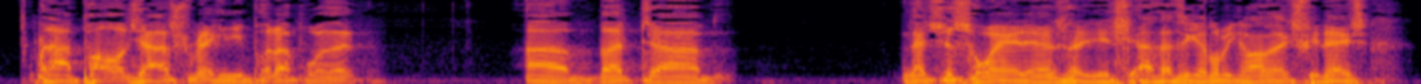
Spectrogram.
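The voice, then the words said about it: Hoarse, raspy voice. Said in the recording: “As you can hear, my laryngitis is still here. I've never had laryngitis as bad, but it's about half gone.”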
